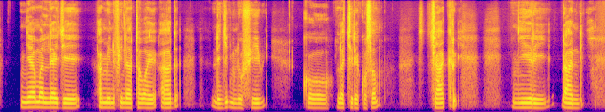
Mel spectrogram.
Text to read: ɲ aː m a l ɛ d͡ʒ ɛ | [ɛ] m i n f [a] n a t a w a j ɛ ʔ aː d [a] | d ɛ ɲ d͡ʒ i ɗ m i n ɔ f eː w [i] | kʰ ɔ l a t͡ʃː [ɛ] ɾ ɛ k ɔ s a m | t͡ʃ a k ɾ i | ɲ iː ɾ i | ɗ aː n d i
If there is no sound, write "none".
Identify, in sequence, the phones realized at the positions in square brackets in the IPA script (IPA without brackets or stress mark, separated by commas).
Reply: a, i, a, i, i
